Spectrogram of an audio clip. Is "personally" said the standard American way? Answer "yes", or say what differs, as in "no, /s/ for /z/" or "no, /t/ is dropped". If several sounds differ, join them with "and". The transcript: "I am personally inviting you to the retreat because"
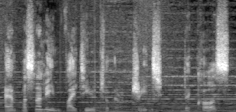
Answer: yes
